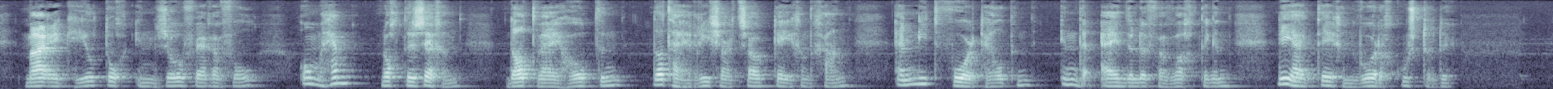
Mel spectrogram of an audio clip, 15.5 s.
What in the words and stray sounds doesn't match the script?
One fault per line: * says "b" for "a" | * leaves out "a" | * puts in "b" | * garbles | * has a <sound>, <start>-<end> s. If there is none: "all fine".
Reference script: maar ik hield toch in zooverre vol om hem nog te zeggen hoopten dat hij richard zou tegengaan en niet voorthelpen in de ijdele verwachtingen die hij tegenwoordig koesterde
* puts in "dat wij"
